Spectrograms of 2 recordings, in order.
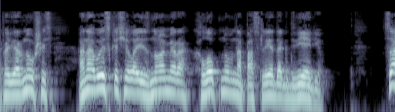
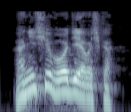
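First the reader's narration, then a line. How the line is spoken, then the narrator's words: Muttered. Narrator (Russian): пробормотал он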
